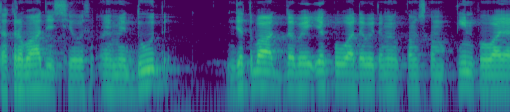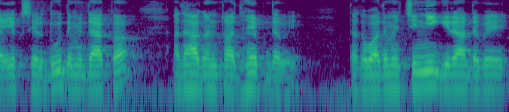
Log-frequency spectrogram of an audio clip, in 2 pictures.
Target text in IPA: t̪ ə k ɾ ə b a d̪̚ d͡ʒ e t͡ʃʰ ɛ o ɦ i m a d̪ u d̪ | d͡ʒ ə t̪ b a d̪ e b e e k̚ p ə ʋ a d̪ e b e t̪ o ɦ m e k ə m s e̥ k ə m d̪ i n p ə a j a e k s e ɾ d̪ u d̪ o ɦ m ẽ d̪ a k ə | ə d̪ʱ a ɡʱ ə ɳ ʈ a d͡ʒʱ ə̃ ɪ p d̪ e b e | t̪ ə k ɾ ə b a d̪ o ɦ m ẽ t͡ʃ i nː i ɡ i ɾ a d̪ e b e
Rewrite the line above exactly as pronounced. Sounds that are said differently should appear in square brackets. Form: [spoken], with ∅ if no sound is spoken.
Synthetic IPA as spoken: t̪ ə k ɾ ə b a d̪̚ d͡ʒ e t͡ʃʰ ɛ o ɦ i m [e] d̪ u d̪ | d͡ʒ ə t̪ b a d̪ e b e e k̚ p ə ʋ a d̪ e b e t̪ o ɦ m e k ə m s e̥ k ə m [t̪] i n p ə a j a e k s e ɾ d̪ u d̪ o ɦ m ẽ d̪ a k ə | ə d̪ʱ a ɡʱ ə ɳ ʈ a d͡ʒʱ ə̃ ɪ p d̪ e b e | t̪ ə k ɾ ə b a d̪ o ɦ m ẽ t͡ʃ i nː i ɡ i ɾ a d̪ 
